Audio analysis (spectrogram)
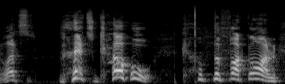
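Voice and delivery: high, exasperated hurry-up; impatient urging. Retold or imitated. Reviewer urging a slow scene along, impatient.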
